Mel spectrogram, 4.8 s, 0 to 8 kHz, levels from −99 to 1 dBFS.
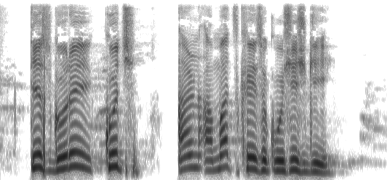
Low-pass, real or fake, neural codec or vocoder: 7.2 kHz; real; none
